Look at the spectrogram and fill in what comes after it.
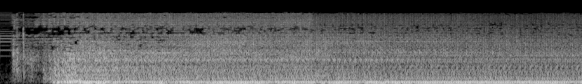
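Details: Green APU diesel unit on a semi truck right after a DIY oil change (4 quarts); it catches quickly and settles into a steady, even idle with a smooth low drone and no knocks or misses; normal idle.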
